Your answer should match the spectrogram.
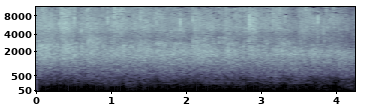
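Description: An audience applauds steadily, a dense wash of many hands clapping at once, sustained and loud throughout before easing off slightly at the end. No voices stand out.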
